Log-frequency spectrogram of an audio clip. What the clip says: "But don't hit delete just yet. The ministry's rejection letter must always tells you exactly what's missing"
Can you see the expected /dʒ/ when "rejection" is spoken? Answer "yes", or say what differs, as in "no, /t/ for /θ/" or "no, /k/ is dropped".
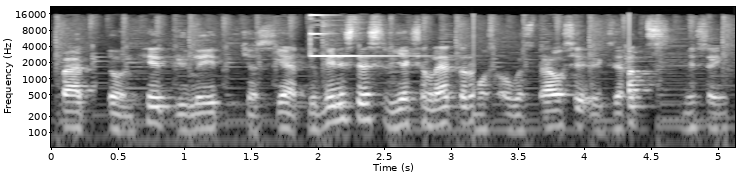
no, /dʒ/ is dropped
